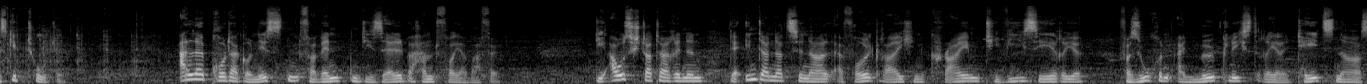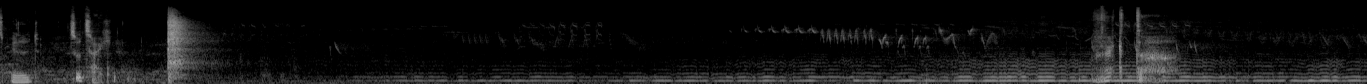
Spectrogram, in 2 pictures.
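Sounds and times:
speech: 0.0s - 0.8s, 1.8s - 5.1s, 6.0s - 15.0s
sharp crack: 15.3s - 16.0s
wasp buzzing: 16.7s - 27.3s.

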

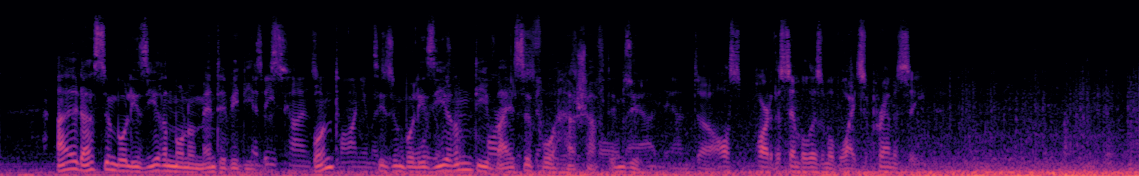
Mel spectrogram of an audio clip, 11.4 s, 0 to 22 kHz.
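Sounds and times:
speech: 0.6s - 9.4s
small electric car driving around a monument: 3.8s - 11.3s.

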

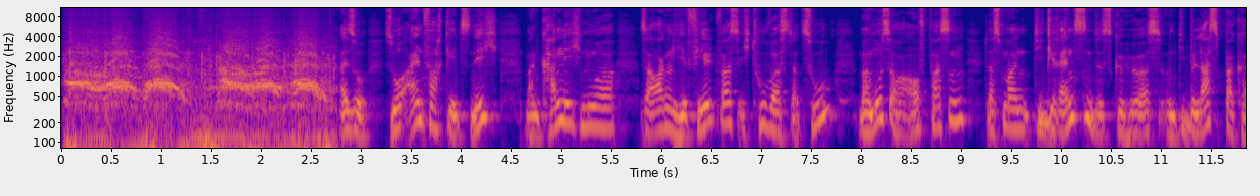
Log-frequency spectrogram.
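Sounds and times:
dense crowd at a sports event chanting and roaring in unison: 0.0s - 2.8s
speech: 2.8s - 11.8s.

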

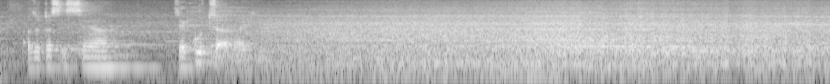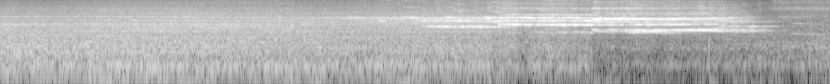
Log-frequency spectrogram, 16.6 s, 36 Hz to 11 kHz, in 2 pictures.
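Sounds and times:
train rumbling along the rails: 0.0s - 16.5s
speech: 0.2s - 2.9s
high metallic train wheel squeals: 11.6s - 16.5s.

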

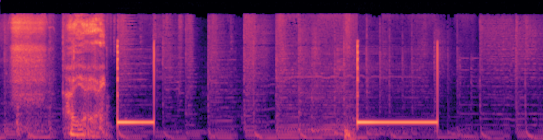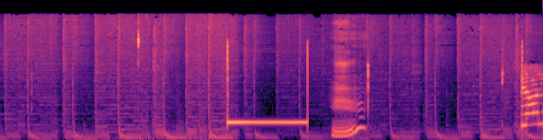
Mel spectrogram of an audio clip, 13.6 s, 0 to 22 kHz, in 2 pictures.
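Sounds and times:
quiet music: 0.0s - 13.5s
speech: 0.8s - 1.6s
outgoing phone call ringback tone: 1.5s - 2.0s, 4.4s - 5.5s, 9.6s - 10.6s.

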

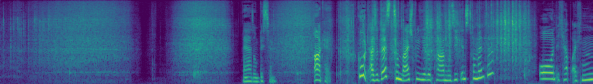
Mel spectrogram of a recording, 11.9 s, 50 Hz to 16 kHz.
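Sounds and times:
speech: 4.8s - 5.7s, 6.3s - 10.0s, 10.8s - 11.8s
homemade rain stick being tipped, grains pattering: 6.8s - 10.7s.

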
